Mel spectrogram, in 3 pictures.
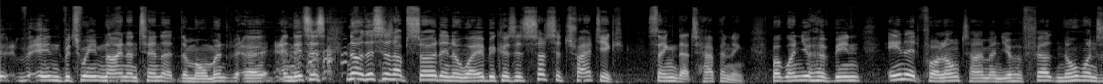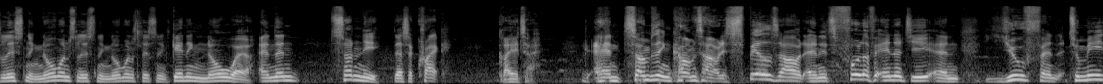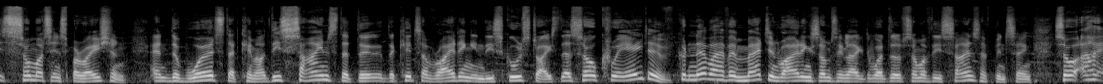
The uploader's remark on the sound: on the side of the Sustainable Living Festival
